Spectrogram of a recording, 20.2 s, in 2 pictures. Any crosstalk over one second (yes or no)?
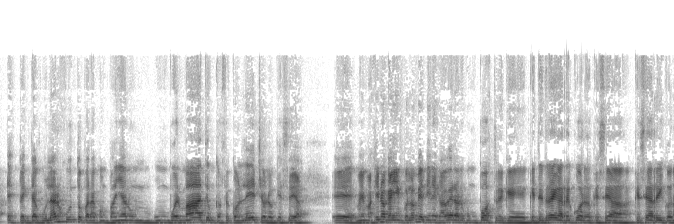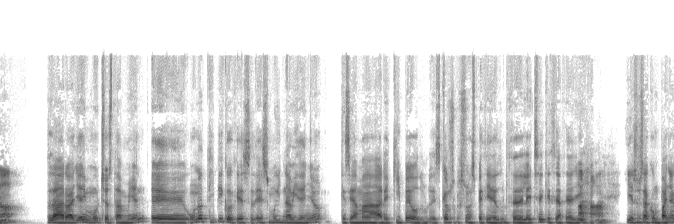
no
